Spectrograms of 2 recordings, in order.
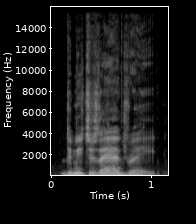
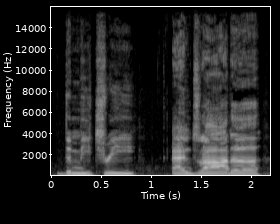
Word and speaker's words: Demetrius Andrade: Ask people how to pronounce the American champion that's been there for a decade, Demetrius Andrade. Calling him Dimitri Andrada and all kind of stuff. Still can't pronounce his name.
